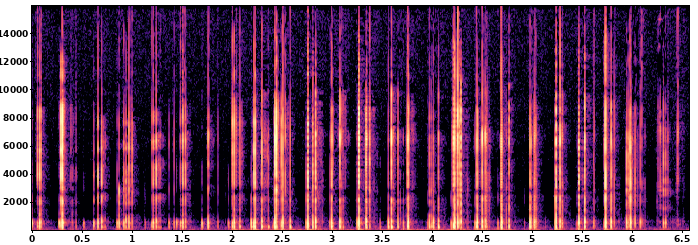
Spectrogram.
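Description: A textured cosmetic bag is tapped in a rapid, uneven series of short, dry taps with a soft, crinkly texture. Each tap is muffled, centered in the low-mids, and dies away almost instantly, over a faint steady low hum.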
